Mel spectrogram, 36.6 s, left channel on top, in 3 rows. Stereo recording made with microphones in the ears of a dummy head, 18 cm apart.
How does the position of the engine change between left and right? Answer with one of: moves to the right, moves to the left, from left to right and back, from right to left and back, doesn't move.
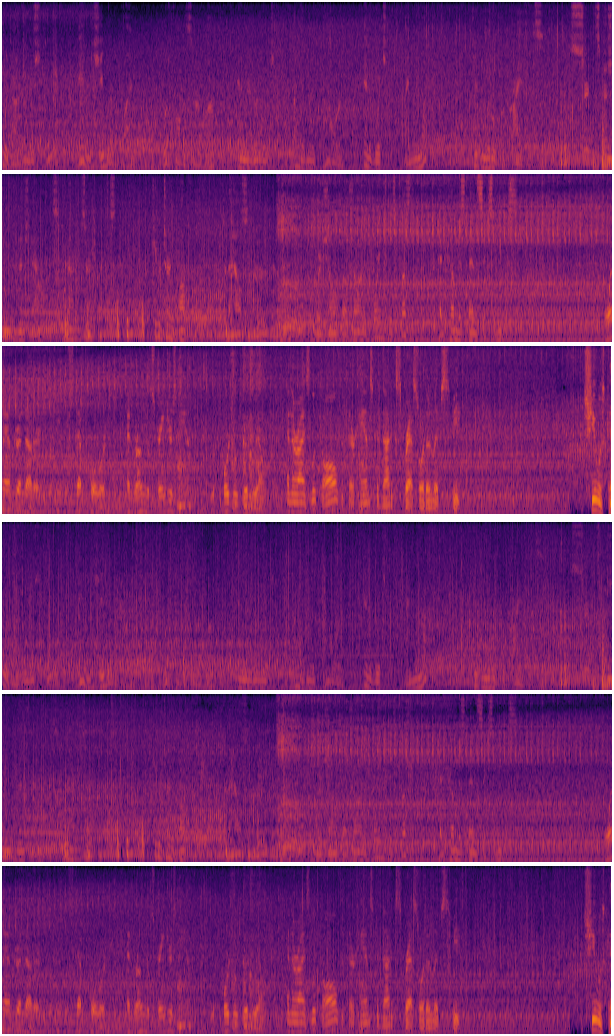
moves to the left.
